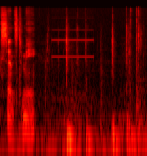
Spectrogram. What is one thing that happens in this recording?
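An oven timer beeps with a steady high tone.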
